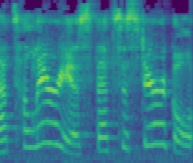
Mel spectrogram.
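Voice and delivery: put-on high yelling through bursts of laughter. Recounting what they kept shouting while a lady reassured them, retelling a yell. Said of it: "I just kept yelling".

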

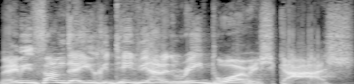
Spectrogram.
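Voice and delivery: loud, very high-pitched shouting. Repeating a request to another player who said they couldn't hear: yelling. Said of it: "You don't have to yell".

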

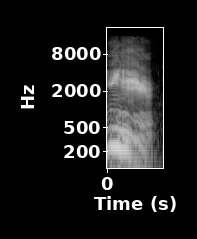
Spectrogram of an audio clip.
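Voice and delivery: high, stretched-out yowl like a hurt cat. Imitating the other speaker's answer, like a cat whose tail got hit. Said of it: "Like a cat that just someone on a, with a rocking chair hit its tail".

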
